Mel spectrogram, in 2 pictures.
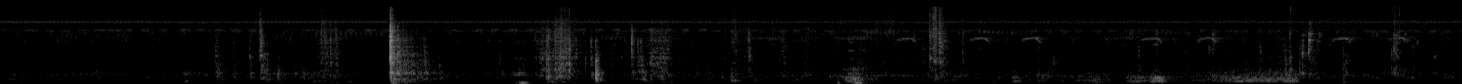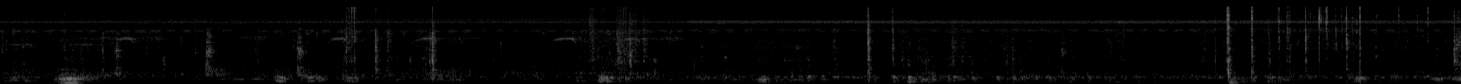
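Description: Steady high-pitched insect trill, probably crickets, with scattered knocks and taps over it. The loudest is a sharp knock about four seconds in. A run of faint short chirps comes in the middle.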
